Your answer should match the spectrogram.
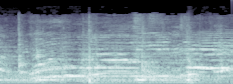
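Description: Group singing with a hand drum beaten by the palm, the drum strikes cutting through the voices.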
